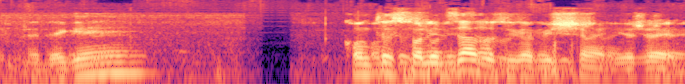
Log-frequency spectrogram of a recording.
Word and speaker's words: Fred again: È così, Fred Again, però non troppo lungo, no, Fred Again, sennò sarebbero tre puntini, invece Fred Again.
